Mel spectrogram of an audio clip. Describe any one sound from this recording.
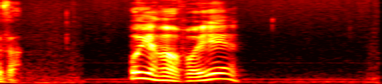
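A middle-aged man answers calmly over a telephone line.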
